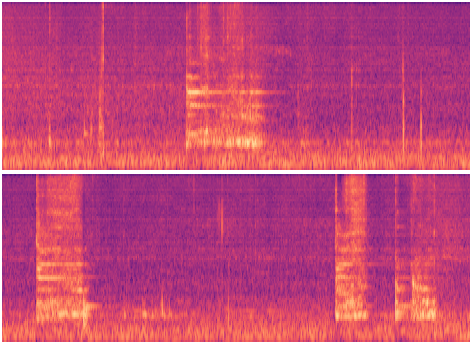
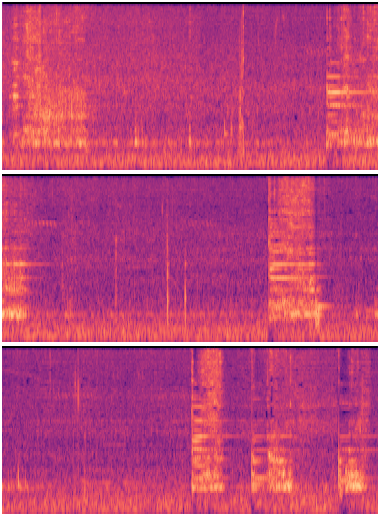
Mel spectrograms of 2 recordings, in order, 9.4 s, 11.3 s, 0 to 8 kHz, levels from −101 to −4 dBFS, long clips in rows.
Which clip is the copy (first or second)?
first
